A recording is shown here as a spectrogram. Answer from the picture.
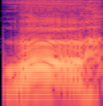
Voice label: vo confused; Crypt of the NecroDancer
